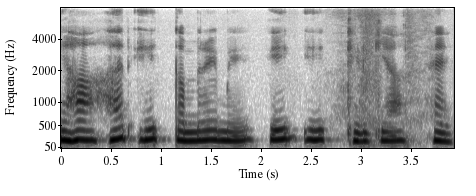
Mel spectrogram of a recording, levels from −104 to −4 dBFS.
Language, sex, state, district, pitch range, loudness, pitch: Hindi, female, Goa, North and South Goa, 185-205 Hz, -14 LUFS, 195 Hz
